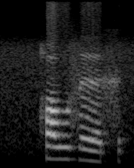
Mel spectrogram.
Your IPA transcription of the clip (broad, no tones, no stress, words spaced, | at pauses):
qʰozɛx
